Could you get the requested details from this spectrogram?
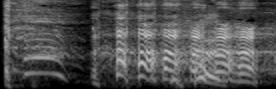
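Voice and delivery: high strained laugh; pained laugh. Real, not acted. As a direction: laugh high through the burn. Laughing through spicy pain.

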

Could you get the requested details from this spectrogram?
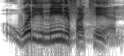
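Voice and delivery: mildly irritated Jesus asking. Shown as a demonstration. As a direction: snap the question like he's insulted. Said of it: "Like he's a little bit irritated".

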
